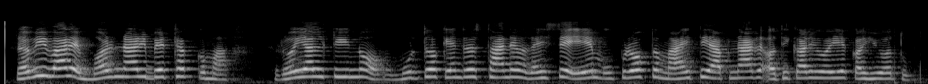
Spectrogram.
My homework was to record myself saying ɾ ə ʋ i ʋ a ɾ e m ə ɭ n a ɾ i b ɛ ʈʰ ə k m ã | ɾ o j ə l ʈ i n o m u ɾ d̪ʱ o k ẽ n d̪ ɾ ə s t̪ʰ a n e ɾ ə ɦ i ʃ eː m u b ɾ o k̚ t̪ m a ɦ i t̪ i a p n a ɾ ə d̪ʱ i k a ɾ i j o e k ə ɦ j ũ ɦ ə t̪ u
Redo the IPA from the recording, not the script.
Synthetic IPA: ɾ ə ʋ i ʋ a ɾ e m ə ɾ n a ɾ i b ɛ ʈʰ ə k m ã | ɾ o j ə l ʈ i n o m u ɾ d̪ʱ o k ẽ n d̪ ɾ ə s t̪ʰ a n e ɾ ə ɦ i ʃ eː m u p ɾ o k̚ t̪ m a ɦ i t̪ i a p n a ɾ ə d̪ʱ i k a ɾ i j o e k ə ɦ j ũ ɦ ə t̪ ũ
